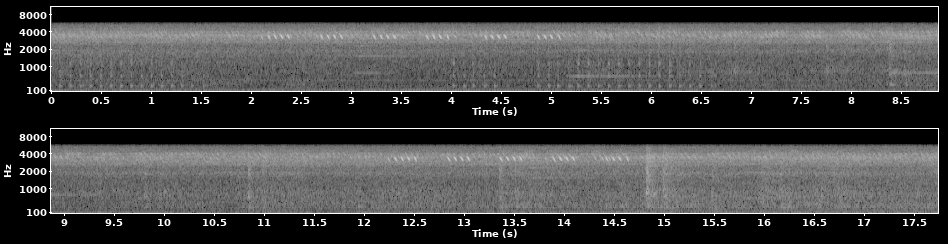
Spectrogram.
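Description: Insects chirping in regular high pulses, about two a second, in two runs, over a steady low rumble. From about fifteen seconds in, the noise of an approaching electric train rises.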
